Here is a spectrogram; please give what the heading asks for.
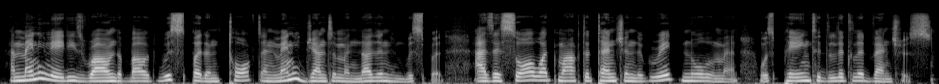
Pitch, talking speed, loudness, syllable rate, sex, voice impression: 165 Hz, 185 wpm, -17 LUFS, 5.7 syllables/s, female, gender-neutral, adult-like, tensed, powerful, bright, clear, intellectual, calm, slightly friendly, reassuring, lively, slightly kind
